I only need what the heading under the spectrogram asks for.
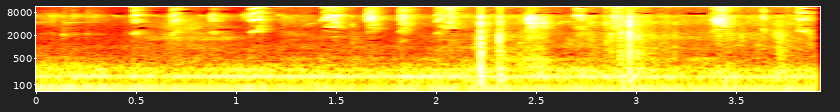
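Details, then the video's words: Two least weasels fighting, so absorbed that they ignore the nearby observer; rapid, high-pitched squeaks and chitters in quick irregular bursts, several per second, over a low steady hum. "Kampf der Mauswiesel"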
